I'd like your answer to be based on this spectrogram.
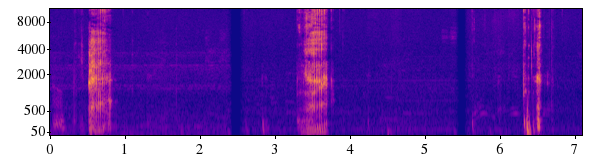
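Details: Burping: three loud, rough, gurgling belches a few seconds apart in a quiet room.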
